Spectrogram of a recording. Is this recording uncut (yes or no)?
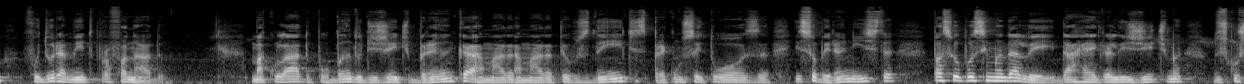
no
